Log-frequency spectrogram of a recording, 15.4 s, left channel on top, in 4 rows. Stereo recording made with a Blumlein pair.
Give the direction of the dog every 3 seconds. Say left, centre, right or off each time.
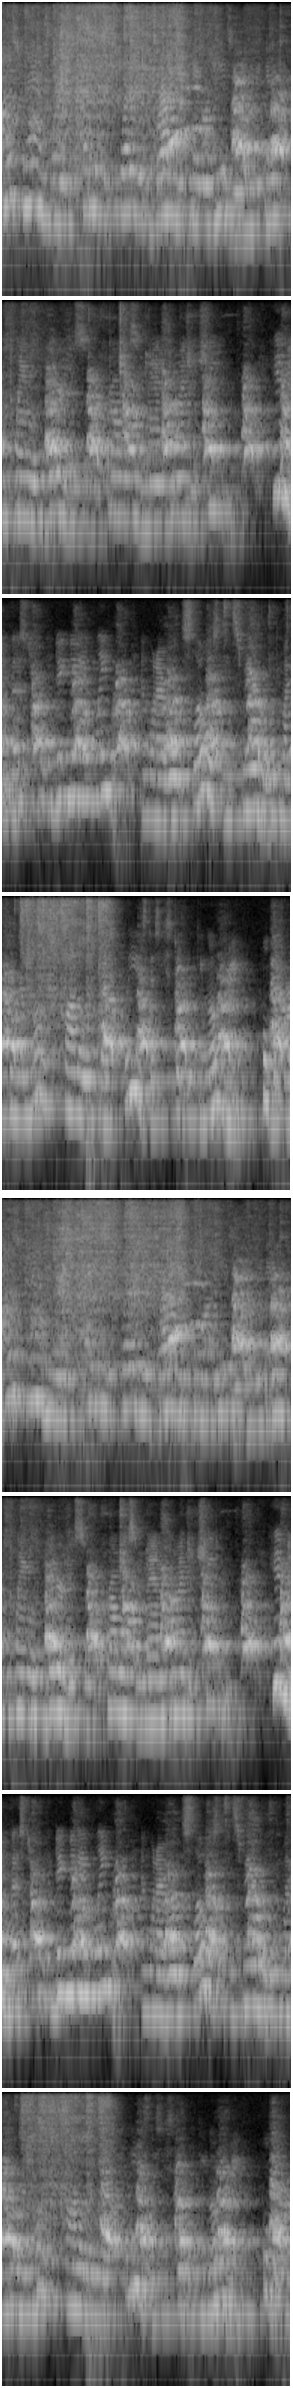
centre, right, right, right, right.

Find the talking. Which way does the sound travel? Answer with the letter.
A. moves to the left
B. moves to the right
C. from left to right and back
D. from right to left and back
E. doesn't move
C.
